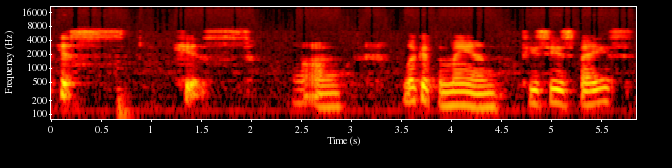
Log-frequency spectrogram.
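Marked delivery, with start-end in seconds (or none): 0.1-2.0 softer and softer whispered hiss, hiss; whispered kettle hiss. Acted. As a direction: let the kettle fade away. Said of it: "the tea kettle whistled".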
